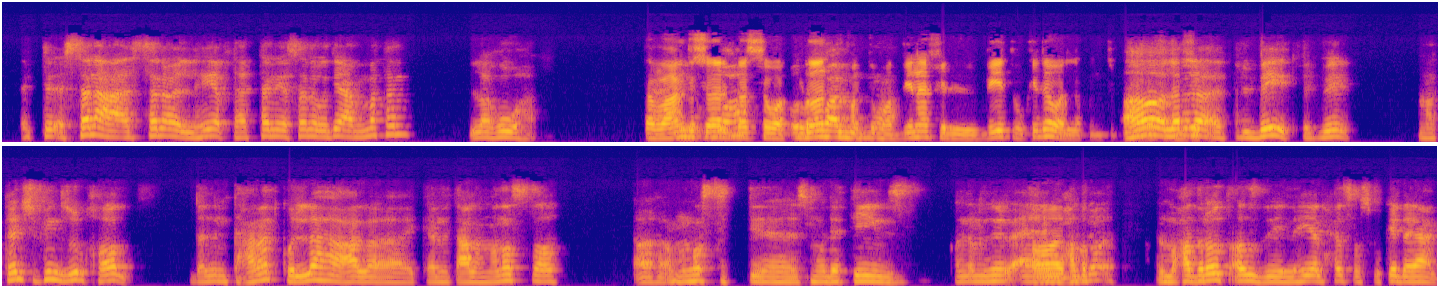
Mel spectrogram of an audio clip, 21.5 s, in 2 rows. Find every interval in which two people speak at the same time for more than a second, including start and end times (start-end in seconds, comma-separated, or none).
4.8-6.8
